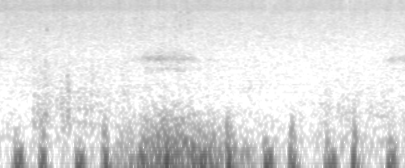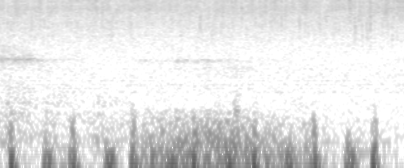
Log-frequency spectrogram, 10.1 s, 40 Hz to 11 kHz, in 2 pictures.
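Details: Steady soft low heartbeat thumps, about 79 a minute, from an ASMR creator playing a sleepy girlfriend, recorded as a sleep aid with breathing, rain and occasional rumbling thunder behind; normal heartbeat.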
